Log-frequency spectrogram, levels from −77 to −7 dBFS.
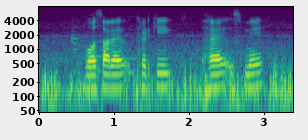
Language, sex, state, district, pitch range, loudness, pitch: Hindi, male, Bihar, Katihar, 135-150 Hz, -18 LUFS, 145 Hz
